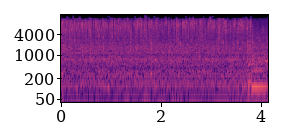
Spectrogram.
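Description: Tomato sauce with olives simmering in a frying pan, a steady soft sizzle with fine bubbling crackle.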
